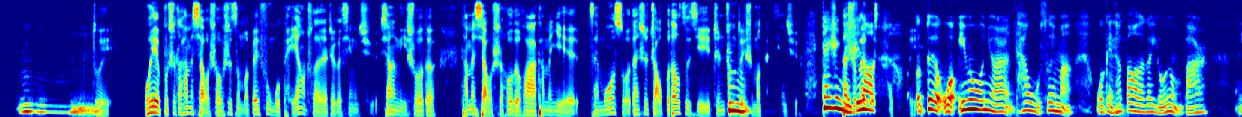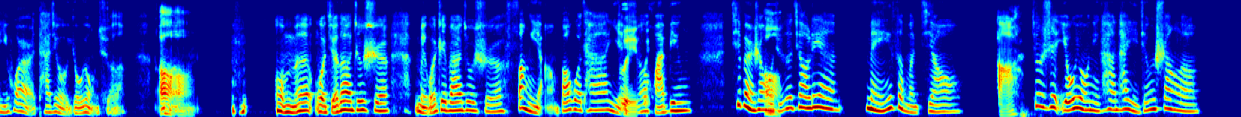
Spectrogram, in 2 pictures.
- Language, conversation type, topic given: Chinese, unstructured, 家长应该干涉孩子的学习吗？
- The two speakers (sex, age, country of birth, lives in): female, 40-44, China, United States; male, 18-19, China, United States
- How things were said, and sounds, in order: chuckle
